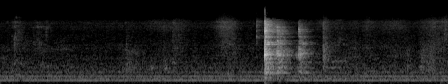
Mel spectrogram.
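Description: Shot glass set down hard on a counter after the shot: one sharp glassy clack with a short ring about two and a half seconds in, then a lighter knock.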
